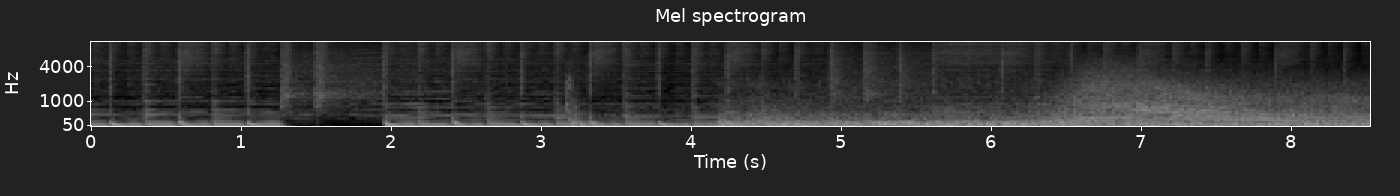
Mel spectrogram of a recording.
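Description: Several race cars start an AI race in a video game at the Charade 4 kilometers track, engines roaring and revving loudly together, with a brief drop-out before a dense, continuous roar builds.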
